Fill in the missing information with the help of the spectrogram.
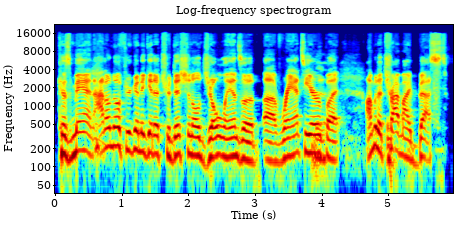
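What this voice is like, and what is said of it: Strained, worn-out voice. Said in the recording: “this is like my seventh hour of audio and I'm losing my voice.”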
